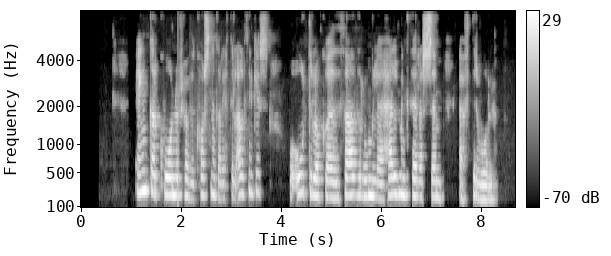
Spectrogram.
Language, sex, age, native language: Icelandic, female, 40-49, Icelandic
